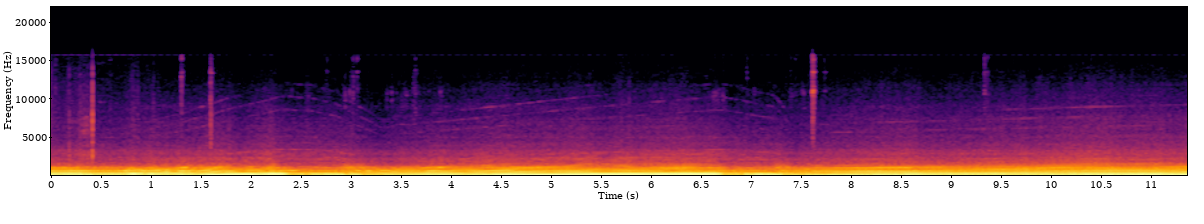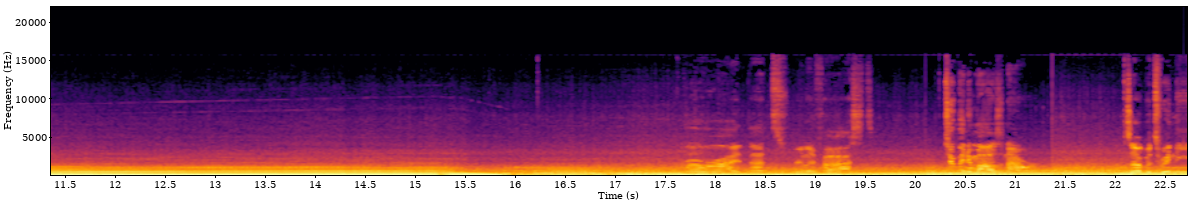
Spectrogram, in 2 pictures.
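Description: A 2019 Ford Fiesta SE with air-filter induction and exhaust noise: the engine revs up and falls back, then holds long steady climbs in pitch through the gears, loud and close.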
